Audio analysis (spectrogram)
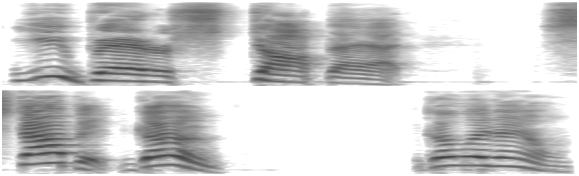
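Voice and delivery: scolding. Real, not acted. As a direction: snap at them to knock it off. Scolding pets or kids in room.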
